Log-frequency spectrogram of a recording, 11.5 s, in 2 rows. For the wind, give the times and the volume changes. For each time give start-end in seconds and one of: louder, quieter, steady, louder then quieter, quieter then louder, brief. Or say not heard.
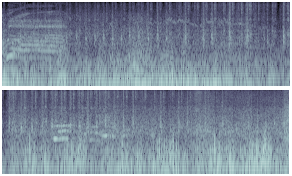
0.0-11.4 louder.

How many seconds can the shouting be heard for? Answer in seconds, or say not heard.
3 s.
